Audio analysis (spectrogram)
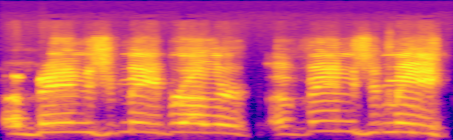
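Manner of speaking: high, strained dying-hero plea; overacted death scene. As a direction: gasp it out like a fallen warrior. Mock dying plea to teammate.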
